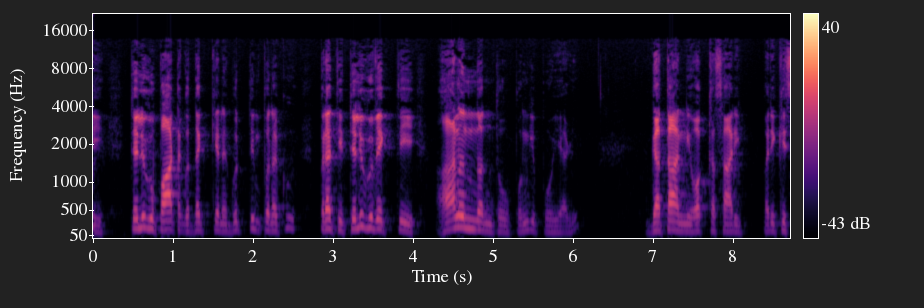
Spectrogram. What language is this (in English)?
Telugu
